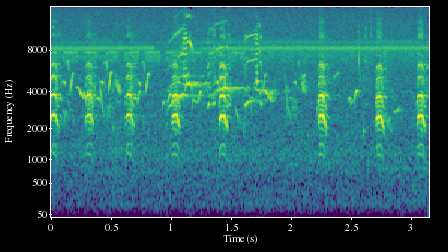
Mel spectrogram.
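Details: Black-winged stilt calling when alarmed: squeaky, piping kek notes, high and sharp, given irregularly about three per second among softer chirps, over steady background hiss.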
